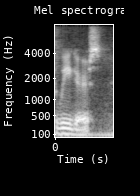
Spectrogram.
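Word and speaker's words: Uyghurs: are we girls spelled you why GH urs pronounced wiegers an ethic minority ethnic minority that's persecuted throughout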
